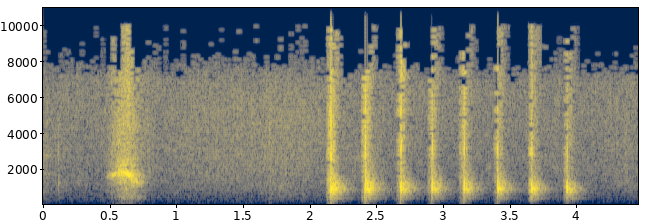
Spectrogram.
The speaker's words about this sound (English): As soon as the trance was over, there was a knock at the door.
